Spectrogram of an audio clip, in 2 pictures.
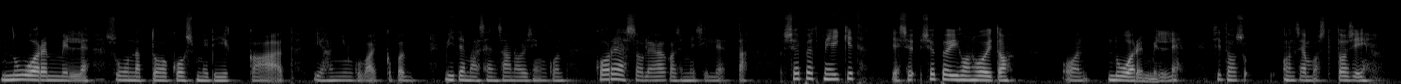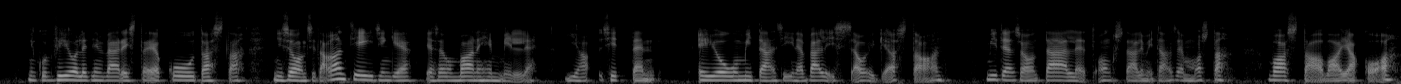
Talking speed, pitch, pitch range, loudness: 135 wpm, 185 Hz, 180-200 Hz, -36 LUFS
